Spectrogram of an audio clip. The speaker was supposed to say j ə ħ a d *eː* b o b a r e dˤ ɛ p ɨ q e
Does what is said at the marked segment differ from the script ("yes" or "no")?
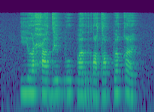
yes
